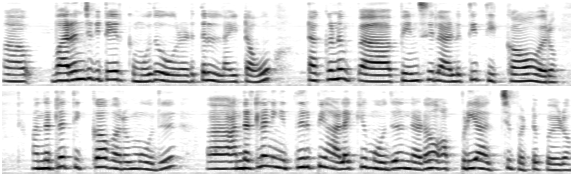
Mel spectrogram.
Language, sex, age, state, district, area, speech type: Tamil, female, 18-30, Tamil Nadu, Ariyalur, rural, spontaneous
